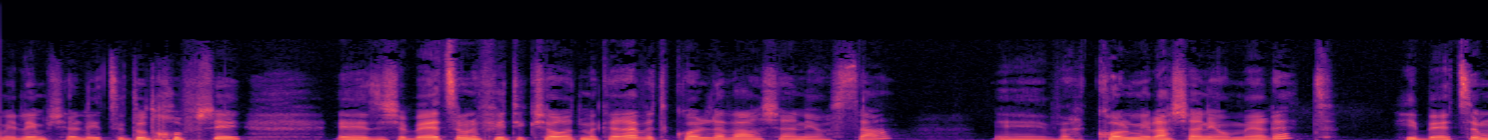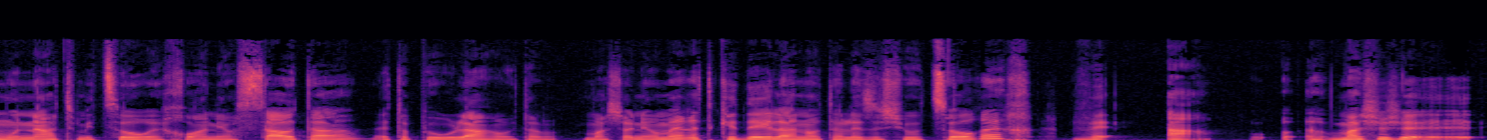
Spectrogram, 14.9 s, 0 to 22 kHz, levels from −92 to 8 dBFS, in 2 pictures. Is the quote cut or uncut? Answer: cut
